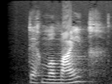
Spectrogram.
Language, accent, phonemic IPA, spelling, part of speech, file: French, Canada, /tɛʁ.mɔ.mɛtʁ/, thermomètre, noun, Qc-thermomètre.ogg
- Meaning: thermometer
